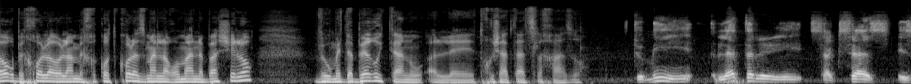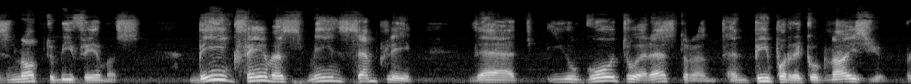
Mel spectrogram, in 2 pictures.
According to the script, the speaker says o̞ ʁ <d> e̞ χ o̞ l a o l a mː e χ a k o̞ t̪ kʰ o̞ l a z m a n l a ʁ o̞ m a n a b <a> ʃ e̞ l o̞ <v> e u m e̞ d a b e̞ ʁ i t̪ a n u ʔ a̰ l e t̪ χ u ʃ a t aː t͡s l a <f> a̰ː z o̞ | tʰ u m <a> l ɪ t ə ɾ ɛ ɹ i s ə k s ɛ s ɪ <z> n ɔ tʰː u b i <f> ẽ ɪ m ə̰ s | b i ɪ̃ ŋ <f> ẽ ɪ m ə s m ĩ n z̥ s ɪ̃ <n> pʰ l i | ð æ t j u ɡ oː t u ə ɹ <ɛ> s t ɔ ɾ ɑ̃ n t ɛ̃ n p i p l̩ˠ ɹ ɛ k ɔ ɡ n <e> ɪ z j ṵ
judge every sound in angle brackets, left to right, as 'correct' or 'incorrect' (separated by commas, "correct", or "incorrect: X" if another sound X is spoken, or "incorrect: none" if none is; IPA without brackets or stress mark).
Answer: incorrect: b, correct, correct, incorrect: χ, incorrect: i, correct, correct, correct, incorrect: m, correct, incorrect: a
